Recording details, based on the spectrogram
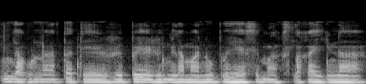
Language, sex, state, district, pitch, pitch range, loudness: Nagamese, male, Nagaland, Kohima, 105 Hz, 105-110 Hz, -14 LUFS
